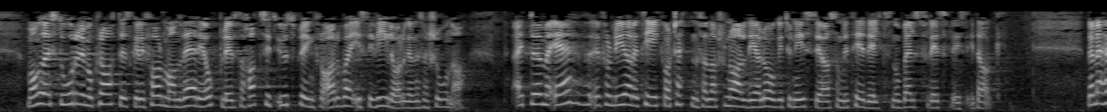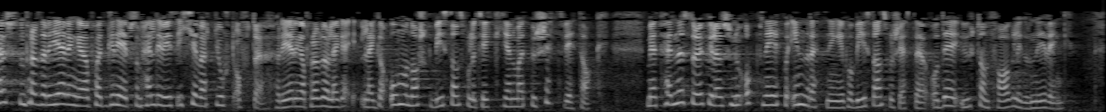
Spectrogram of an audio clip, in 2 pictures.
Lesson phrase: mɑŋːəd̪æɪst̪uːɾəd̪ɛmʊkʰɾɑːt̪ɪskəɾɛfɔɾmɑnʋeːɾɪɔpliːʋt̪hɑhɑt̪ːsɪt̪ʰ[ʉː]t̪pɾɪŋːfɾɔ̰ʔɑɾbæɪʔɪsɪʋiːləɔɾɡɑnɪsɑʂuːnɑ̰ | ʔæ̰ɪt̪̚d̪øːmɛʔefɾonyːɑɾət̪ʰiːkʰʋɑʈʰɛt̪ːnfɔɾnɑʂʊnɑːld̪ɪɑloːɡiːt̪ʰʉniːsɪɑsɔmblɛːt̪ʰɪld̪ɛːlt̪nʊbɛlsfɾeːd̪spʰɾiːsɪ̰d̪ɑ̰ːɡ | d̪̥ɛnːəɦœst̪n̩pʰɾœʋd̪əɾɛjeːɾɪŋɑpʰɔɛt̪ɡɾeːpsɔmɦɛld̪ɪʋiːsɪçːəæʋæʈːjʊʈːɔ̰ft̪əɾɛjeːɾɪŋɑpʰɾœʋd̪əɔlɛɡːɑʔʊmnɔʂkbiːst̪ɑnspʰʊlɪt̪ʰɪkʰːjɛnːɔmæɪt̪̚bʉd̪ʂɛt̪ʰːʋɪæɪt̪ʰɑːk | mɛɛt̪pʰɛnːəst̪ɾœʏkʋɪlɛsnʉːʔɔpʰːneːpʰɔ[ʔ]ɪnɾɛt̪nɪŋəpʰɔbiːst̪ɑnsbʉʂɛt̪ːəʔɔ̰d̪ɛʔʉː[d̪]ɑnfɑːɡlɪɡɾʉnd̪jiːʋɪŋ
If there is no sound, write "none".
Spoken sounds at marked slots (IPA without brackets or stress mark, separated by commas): ʉː, ʔ, t̪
